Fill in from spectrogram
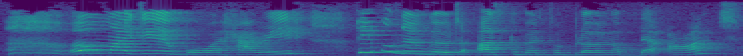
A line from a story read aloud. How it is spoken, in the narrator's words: Cornelius Fudge replied, laughing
